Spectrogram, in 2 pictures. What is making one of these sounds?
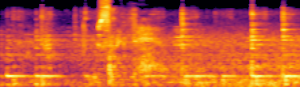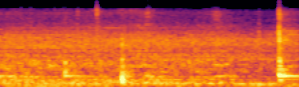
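A spatula scrapes food from a pan into a bowl.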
